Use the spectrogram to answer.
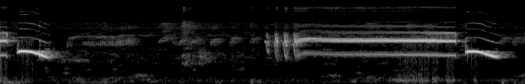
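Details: Tamed wild common iora used as a lure, locally cipoh or sirdung ekor hitam: a falling slurred note, quiet twittering, then clipped stutters leading to a long level whistle and another descending slur.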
